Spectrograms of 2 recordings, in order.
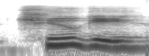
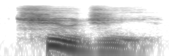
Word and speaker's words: chuegy: old man i found out that i was pronouncing chugi wrong it's actually pronounced chugi and it's even worse because i found out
